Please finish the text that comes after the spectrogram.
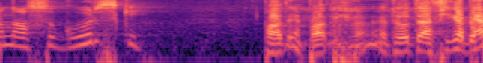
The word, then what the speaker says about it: Gorski: Vamos saber quem é então Nara Gurski. Eu sempre digo Gorski, porque cada um, né, sua forma de dizer, mas é Gurski, né, mas se escreve com O.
